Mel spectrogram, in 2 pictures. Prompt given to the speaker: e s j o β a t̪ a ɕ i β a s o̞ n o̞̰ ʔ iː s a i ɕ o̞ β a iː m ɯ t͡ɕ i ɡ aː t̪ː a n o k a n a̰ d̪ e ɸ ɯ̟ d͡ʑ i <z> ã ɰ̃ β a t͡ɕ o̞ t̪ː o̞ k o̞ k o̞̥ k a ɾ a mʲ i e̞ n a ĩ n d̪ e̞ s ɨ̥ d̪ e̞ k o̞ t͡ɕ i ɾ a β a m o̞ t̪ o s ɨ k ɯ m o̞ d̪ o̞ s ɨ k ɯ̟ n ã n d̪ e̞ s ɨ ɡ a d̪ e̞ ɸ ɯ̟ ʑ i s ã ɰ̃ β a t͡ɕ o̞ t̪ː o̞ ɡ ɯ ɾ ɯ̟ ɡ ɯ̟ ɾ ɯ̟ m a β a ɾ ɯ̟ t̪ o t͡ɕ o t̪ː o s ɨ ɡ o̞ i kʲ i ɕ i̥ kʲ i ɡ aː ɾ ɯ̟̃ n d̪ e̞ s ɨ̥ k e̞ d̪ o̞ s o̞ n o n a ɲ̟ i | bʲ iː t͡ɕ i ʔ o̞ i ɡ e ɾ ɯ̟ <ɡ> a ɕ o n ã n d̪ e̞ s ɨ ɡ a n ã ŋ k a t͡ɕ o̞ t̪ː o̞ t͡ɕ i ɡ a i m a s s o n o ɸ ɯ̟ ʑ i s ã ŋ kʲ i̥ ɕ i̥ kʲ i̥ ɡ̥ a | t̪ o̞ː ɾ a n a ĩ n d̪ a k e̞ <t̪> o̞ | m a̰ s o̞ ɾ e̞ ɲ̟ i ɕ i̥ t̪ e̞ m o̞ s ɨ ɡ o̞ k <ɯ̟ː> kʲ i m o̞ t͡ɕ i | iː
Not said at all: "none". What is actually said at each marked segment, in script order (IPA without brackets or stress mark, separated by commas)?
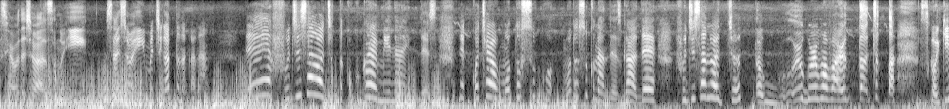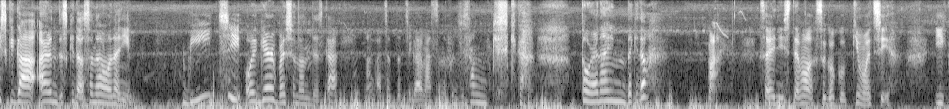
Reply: s, b, d̪, ɯ̟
